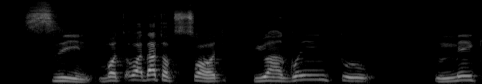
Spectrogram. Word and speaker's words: ص: S to pronounce sord but the only difference is that you are going to let your your your lips be a little bit round while you are pronouncing the sword but in the case of the sin you make your lips to be flat and you make your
